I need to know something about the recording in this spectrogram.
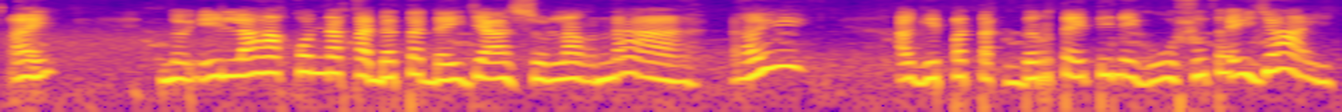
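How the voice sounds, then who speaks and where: An actress with an Ilocano accent playing a conniving middle-aged wife in a radio drama. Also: female voice, high-pitched, unhurried, a bit bright, a little hiss or hum. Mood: sly, eager. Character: conniving wife egging on her scheming husband.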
